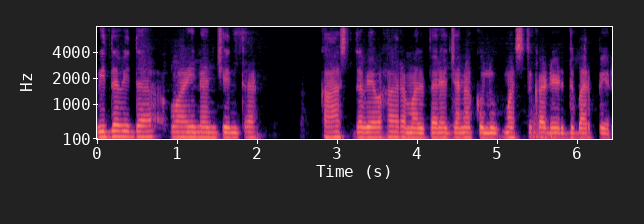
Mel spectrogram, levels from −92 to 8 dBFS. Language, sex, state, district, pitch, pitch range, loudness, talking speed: Tulu, male, Karnataka, Dakshina Kannada, 130 Hz, 125-135 Hz, -24 LUFS, 100 wpm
